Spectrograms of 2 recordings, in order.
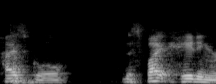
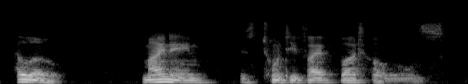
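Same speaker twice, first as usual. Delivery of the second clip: automated robotic text-to-speech computer voice; 3 semitones lower than usual. Speaker shows how content sounds with an automated chat voice. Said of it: "uses like the um automated chat voice".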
